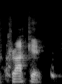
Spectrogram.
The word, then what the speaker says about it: Croquette: But Crockett was taken, so I was Croquette with a Q. But my pronunciation was Crockett, so it was Crockett and Tubbs.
